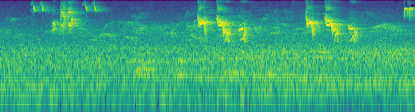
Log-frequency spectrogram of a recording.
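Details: Song thrush song: a few sharp high notes early, then two similar short phrases about a second apart over faint background noise.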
